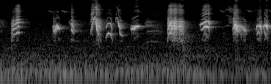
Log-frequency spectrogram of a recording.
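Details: Long-tailed shrike in full 'toet toet' song, used to prompt lazy shrikes to sing: high, varied chirps and sharp squawky notes in quick bursts, some rising and falling, with short gaps between phrases.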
